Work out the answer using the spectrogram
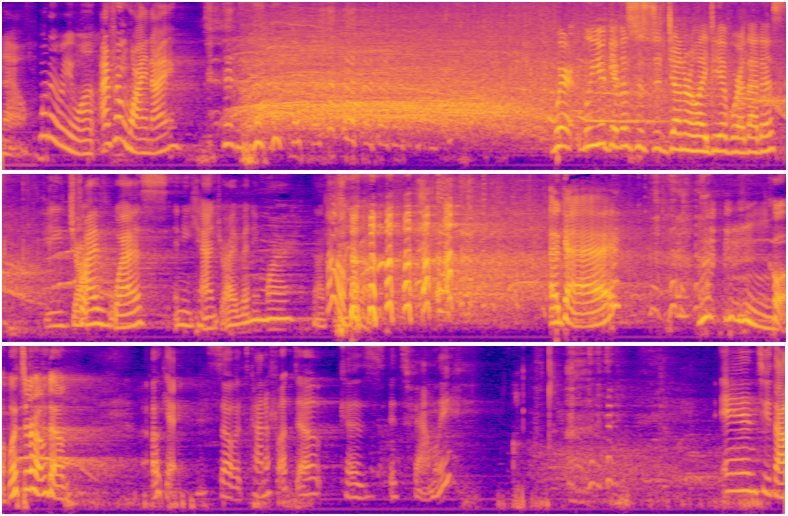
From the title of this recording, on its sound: Live at the Blaisdell Concert Hall in Honolulu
